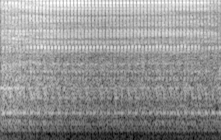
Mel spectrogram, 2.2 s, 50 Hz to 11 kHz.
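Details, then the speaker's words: Cold start idle of a 2019 Mazda 3 2.5L Skyactiv-G inline-4 with 6-speed automatic: quick, steady clicking of the direct injection pump over a smooth engine, normal but annoying. "Really hear that clicking sound going back and forth, which can get pretty annoying."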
